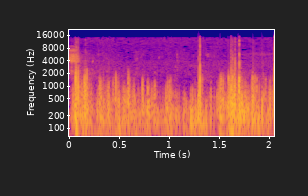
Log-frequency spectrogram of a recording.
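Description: Wind buffeting the camera's microphone, a low rumbling haze broken by irregular crackles and knocks.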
